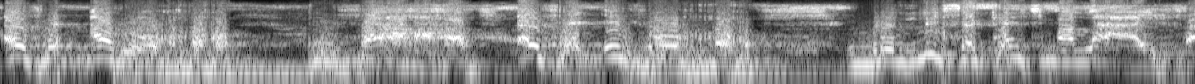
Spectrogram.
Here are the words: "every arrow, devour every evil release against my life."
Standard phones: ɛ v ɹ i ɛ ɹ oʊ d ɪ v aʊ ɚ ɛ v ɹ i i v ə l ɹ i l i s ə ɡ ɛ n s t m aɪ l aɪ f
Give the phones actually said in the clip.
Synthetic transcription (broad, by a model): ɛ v ɹ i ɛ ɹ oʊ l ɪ f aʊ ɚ ɛ v ɹ i i v ə l ɹ i l i s ə ɡ ɛ n s t m aɪ l aɪ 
